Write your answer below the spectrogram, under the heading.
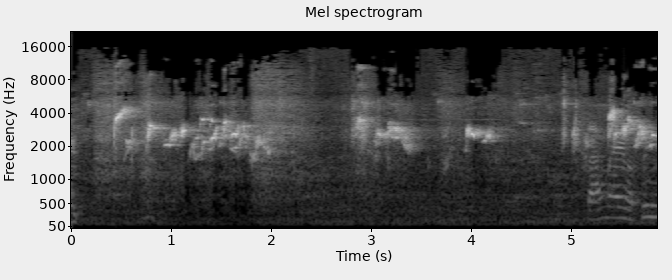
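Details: Red-whiskered bulbul singing during a friendly singing bout against a fourth-prize competition bird from Hai Phong: short bright warbled phrases with rising and falling notes, separated by brief pauses, and a voice is heard near the end.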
